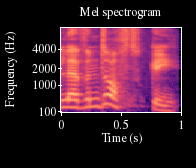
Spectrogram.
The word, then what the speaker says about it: Lewandowski: I was saying Lewandowski because there's a W in it.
